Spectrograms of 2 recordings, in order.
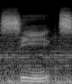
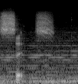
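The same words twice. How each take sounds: First: The vowel is drawn out, Australian style. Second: The vowel is short and plain.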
